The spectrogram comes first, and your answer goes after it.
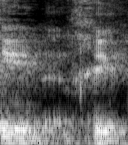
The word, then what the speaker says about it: Al Khair: And so, the organization I'm talking about, you guys, is called Al Khair. And I'm probably not saying that completely. Am I saying that right? Al Khair, yes.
